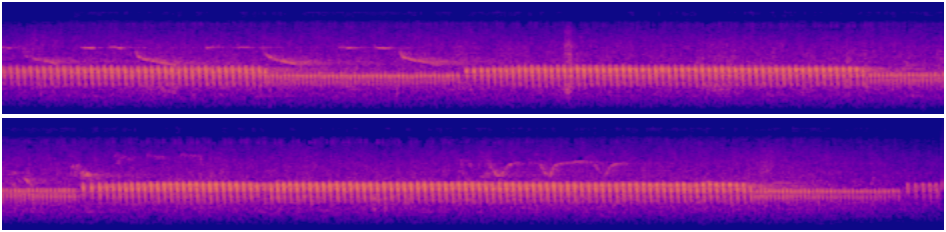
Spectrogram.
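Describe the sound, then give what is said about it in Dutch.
A European nightjar's song played from a small speaker hung by nets to lure nightjars to the nets: a continuous loud mechanical churring trill that shifts abruptly between two slightly different pitches, running unbroken for the whole stretch with no voices. “en bij die netten gaan we dan een spiekertje hangen met het gezang van de nachtzwaluw.”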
